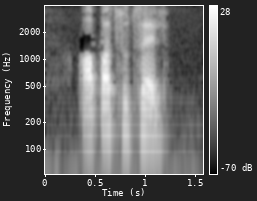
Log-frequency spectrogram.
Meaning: to prove
- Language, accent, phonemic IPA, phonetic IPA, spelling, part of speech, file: Armenian, Eastern Armenian, /ɑpɑt͡sʰuˈt͡sʰel/, [ɑpɑt͡sʰut͡sʰél], ապացուցել, verb, Hy-ապացուցել.ogg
